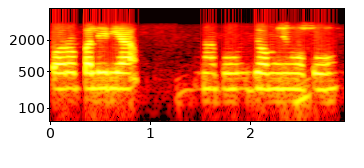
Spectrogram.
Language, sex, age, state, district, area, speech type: Santali, female, 18-30, West Bengal, Purulia, rural, conversation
